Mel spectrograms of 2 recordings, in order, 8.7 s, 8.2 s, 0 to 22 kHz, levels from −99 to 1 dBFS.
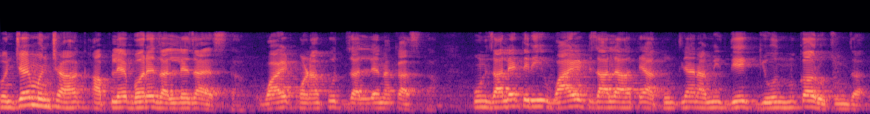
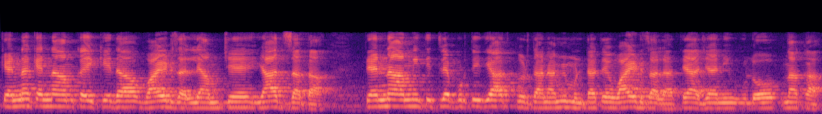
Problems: constant background noise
